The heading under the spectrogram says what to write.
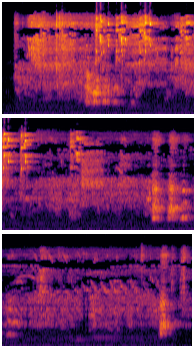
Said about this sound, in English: So those are some Brazilian birds. I can't tell you the species. I'm not good when it comes to south of the equator birds, but they sound pretty cool. I think I heard a dog bird barking in there too.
